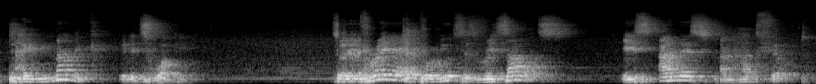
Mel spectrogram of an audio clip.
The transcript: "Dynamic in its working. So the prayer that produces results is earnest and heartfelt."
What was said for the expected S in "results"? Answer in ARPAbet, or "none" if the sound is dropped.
S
